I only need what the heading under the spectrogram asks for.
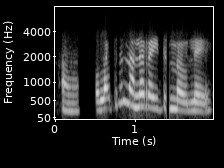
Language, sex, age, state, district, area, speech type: Malayalam, female, 30-45, Kerala, Palakkad, rural, conversation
